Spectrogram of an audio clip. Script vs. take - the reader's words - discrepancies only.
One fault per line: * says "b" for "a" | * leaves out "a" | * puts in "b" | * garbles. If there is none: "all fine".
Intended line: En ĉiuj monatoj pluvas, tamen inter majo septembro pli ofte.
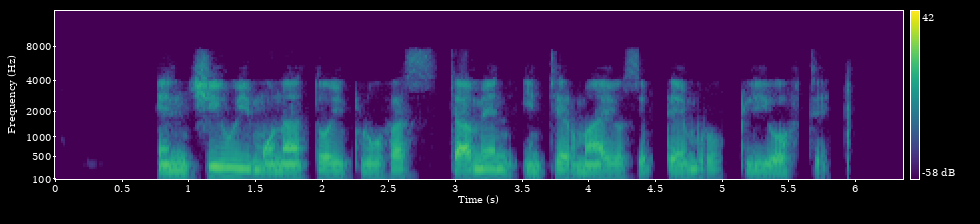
all fine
